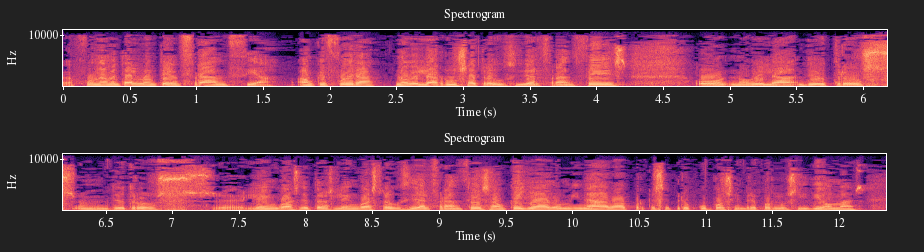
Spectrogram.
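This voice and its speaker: Here a woman speaks with a fairly low pitch at a moderate pace. Noticeable background noise runs underneath. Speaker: literature professor. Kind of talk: interview answer.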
